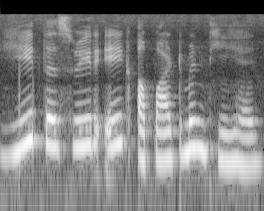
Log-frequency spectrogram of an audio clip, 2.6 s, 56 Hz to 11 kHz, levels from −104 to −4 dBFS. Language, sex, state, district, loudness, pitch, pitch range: Hindi, female, Uttar Pradesh, Lucknow, -15 LUFS, 245 Hz, 200-285 Hz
